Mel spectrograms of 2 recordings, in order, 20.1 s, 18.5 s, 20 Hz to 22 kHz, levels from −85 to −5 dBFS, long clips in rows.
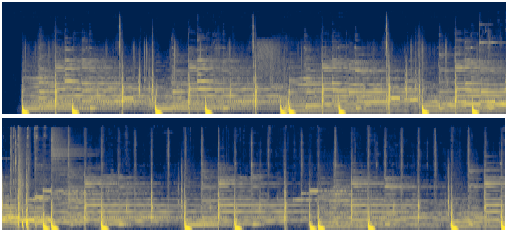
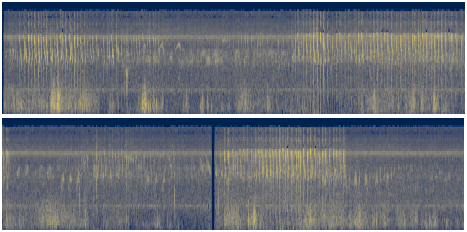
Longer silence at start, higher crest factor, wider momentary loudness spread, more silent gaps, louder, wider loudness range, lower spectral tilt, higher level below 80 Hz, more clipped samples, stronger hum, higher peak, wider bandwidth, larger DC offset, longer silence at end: first, 0.4 s vs 0.05 s; second, 16 dB vs 24 dB; about the same, 15 LU vs 15 LU; second, none vs 13.45-13.50 s; first, -17 LUFS vs -20 LUFS; second, 3 LU vs 9 LU; first, -7.5 dB/octave vs 0.5 dB/octave; first, -18 dBFS vs -60 dBFS; neither; neither; about the same, 0 dBFS vs 0 dBFS; second, 13 kHz vs 17 kHz; neither; about the same, 0 s vs 0 s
